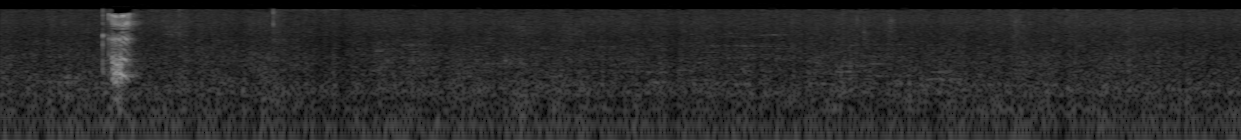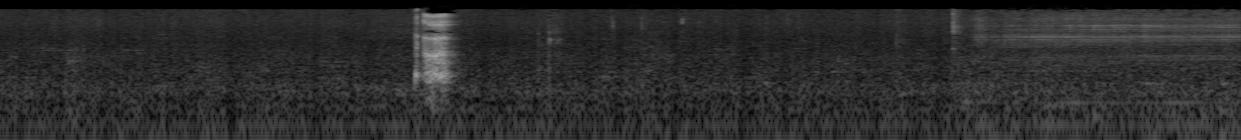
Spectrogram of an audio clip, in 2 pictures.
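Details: An infant said to hiccup all the time, with two sharp, brief hiccups about eight seconds apart in a quiet room; infant hiccups.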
